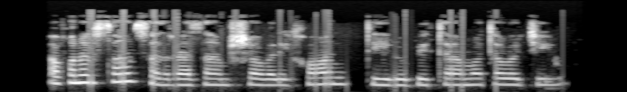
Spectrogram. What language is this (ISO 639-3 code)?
pus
